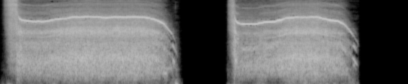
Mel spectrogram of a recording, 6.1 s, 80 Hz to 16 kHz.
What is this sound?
Vaporizer Inhale
A vaporizer whistle, when you remove the finger from the hole to inhale the last bit of smoke. The person smoking was so nice to let me record this.
Recorded with Zoom H2. Edited with Audacity.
